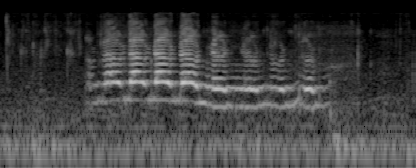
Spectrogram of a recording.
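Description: Domestic cat giving one long meow of about two seconds, starting about a second in; it pulses at first, then sinks slightly in pitch before stopping.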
